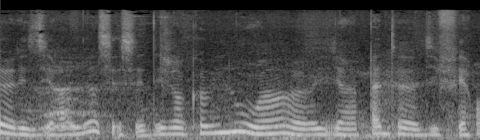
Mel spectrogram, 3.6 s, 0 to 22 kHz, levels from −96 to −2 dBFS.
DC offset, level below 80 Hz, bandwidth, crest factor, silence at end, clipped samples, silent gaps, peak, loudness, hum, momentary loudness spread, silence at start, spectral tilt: under 0.1%; -46 dBFS; 16.5 kHz; 14 dB; 0 s; under 0.1%; none; -14 dBFS; -29 LUFS; none; 4 LU; 0 s; -6 dB/octave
